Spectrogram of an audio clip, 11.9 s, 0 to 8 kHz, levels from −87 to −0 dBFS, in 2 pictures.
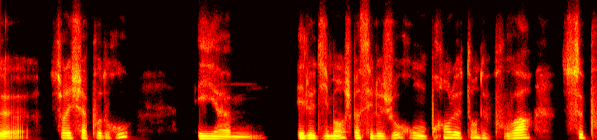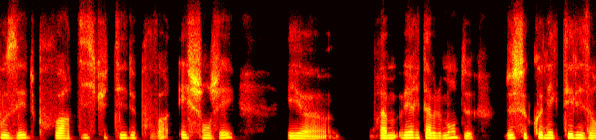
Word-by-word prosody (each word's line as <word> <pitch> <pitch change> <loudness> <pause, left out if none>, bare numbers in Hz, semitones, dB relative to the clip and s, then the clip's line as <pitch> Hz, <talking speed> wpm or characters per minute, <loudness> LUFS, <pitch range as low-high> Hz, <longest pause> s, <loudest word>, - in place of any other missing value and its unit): heu, - - +2 0.2
sur 140 - -2
les 140 - +4
chapeaux 140 0 +1
de - - -7
roue 195 +7 -5 0.7
et 125 -1 +2
hem 110 -4 -1 0.4
et 135 - +5
le 140 0 +4
dimanche, 130 +5 +1
ben, 145 - +1
c'est 140 - -2
le 130 -1 0
jour 140 +3 -4
où 140 - 0
on 125 - 0
prend 160 +7 -3
le 150 -3 +2
temps - - -5
de 140 - -5
pouvoir 145 +6 +1 0.3
se 170 - +1
poser, 150 -2 0
de - - -9
pouvoir 140 -1 +1
discuter, 155 0 -3
de 150 - -3
pouvoir 125 -2 -6
échanger 145 -2 +3 0.5
et 135 0 +2
heu, 125 - 0 0.4
vraim 140 -1 +2
véritablement 150 0 +3
de 130 -5 -4 0.3
de 145 - +4
se 155 - +7
connecter 155 +2 +3
les 150 -3 +2
uns 140 - +3
140 Hz, 200 wpm, -25 LUFS, 135-150 Hz, 0.7 s, se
